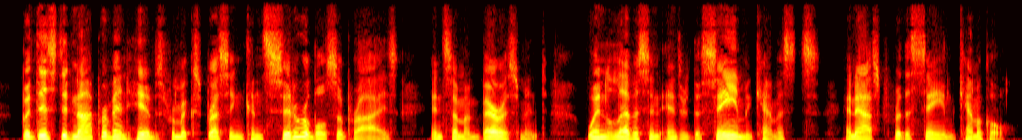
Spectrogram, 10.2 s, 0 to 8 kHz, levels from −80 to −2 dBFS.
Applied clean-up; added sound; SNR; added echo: none; none; none; none.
